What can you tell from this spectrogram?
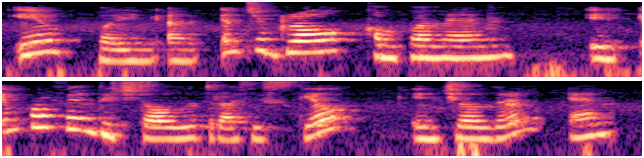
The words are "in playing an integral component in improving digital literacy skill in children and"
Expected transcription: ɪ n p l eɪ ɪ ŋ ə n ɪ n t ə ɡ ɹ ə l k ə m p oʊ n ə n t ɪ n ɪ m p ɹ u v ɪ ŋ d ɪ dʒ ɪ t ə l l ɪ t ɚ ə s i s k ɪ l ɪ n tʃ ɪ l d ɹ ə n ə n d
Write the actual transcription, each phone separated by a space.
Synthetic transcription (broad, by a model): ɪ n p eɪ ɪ ŋ ə n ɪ n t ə ɡ ɹ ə l k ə m p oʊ n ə n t ɪ n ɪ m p u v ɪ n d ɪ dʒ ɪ t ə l l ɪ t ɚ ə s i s k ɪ l ɪ n tʃ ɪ l d ɹ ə n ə n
